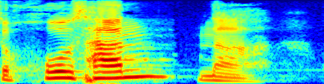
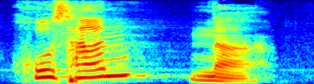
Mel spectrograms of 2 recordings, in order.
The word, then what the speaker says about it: Hosanna: Its right pronunciation is Hosanna. Hosanna.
